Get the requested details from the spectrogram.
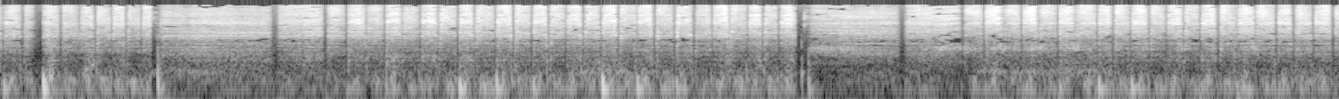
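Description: A marker tip is rubbed back and forth along the right border of a flat paper coloring sheet resting on a clipboard, coloring it pink. The result is a steady, bright, scratchy rubbing made of quick, uneven strokes, broken by a few brief pauses as the marker lifts.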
